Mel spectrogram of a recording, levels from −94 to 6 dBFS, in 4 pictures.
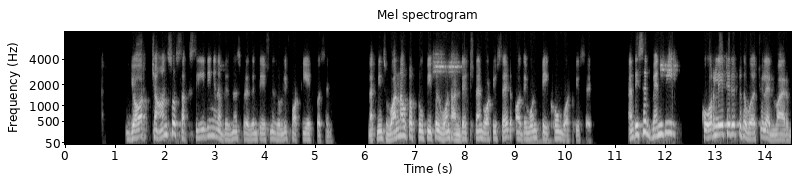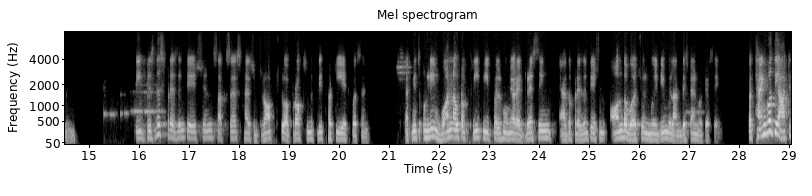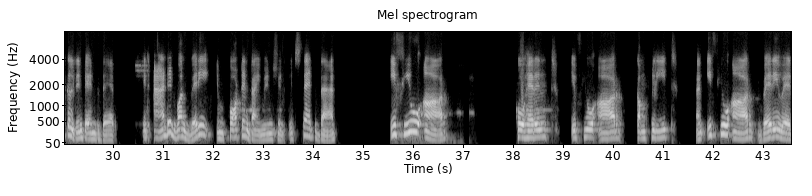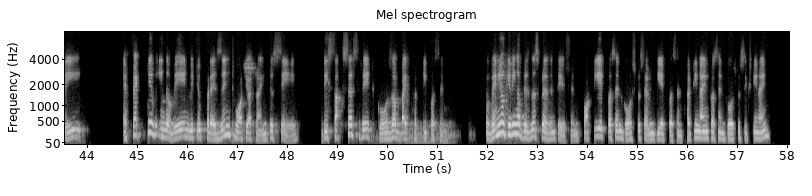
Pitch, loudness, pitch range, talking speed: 135 Hz, -21 LUFS, 115-155 Hz, 145 wpm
